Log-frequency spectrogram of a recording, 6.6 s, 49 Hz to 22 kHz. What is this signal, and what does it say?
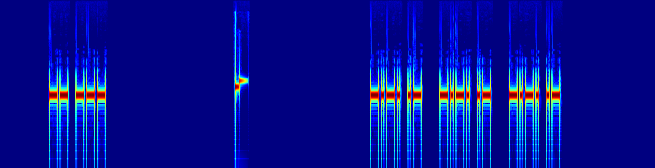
Morse code, heard as a keyed tone, about 44 wpm, 700 Hz. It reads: MO CA CA CA
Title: US States Repeated 3x 45wpm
